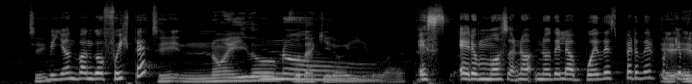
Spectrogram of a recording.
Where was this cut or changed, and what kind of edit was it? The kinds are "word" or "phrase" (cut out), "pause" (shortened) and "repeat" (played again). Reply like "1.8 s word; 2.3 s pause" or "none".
none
